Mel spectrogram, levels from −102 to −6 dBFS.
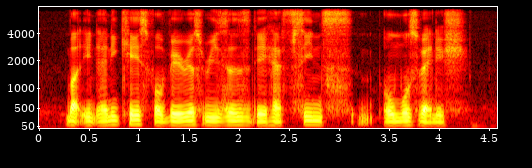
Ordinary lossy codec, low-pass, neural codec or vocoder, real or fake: none; 7.2 kHz; none; real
